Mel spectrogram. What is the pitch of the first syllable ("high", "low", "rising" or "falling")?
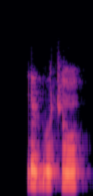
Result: high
